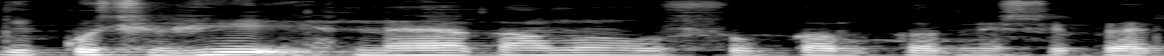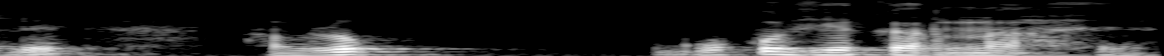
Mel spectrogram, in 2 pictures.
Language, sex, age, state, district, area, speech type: Hindi, male, 18-30, Uttar Pradesh, Jaunpur, urban, spontaneous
